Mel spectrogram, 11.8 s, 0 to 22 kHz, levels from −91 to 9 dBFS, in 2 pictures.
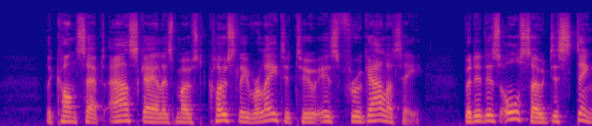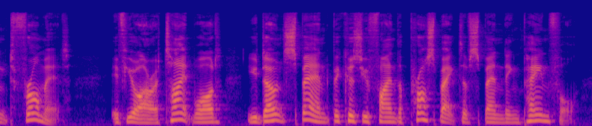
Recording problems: none

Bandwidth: 14.5 kHz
